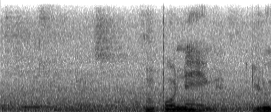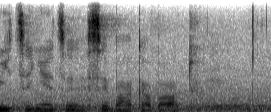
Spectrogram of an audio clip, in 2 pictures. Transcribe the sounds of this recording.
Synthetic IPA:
m̩pʼɔneŋa | lʊit͡sʼeɲɛt͡sʼɛsɪbakʼabaːtʰʊ̥

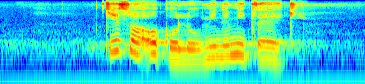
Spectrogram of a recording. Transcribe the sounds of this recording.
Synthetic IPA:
kʼiswaʔɔɡ̥ʱolominemit͡sʼɛːkʼɛ̥

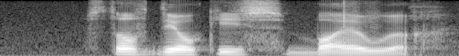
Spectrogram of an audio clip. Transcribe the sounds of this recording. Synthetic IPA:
stɔfdilˠkisbɑjəɦuəχ

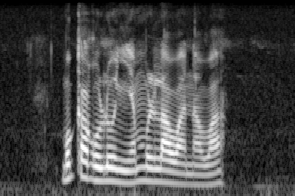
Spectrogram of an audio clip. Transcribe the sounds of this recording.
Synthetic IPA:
mʊkʼaɣʊloŋ̩jamʊlawanawa

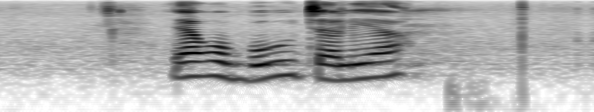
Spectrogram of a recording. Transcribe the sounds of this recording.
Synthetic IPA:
jaɣʊbot͡ʃʼalɪja

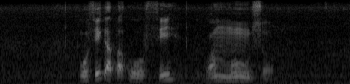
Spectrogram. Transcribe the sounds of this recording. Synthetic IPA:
ufikʼapaʔufi | ɦwam̩muːsɔ

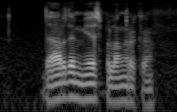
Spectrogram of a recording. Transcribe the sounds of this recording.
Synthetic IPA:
dæːrdəmiəsbəlɐŋrəkə̰

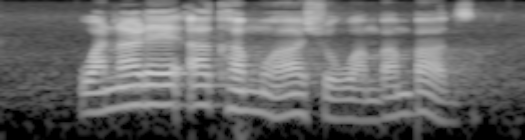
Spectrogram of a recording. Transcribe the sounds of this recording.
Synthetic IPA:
wanaɺɛʔakʰamuɦaʃɔwambambaːd͡zɔ

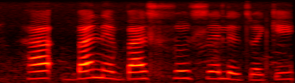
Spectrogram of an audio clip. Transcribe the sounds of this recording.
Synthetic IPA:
habanɛbaɬʊɬelet͡sʼwakʼɪ

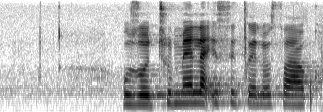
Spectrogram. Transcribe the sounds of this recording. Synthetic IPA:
uzotʰumɛlaʔisiǀɛlɔsaːkʰɔ̥

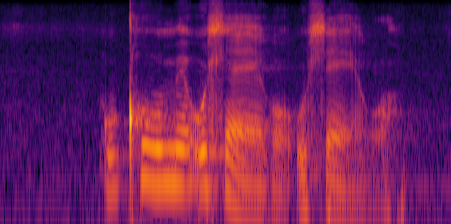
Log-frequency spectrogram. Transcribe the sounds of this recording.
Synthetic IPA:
k̬uǃʰumɛʔuɬɛk̬ɔ̰ʔuɬɛːk̬ɔ̰

